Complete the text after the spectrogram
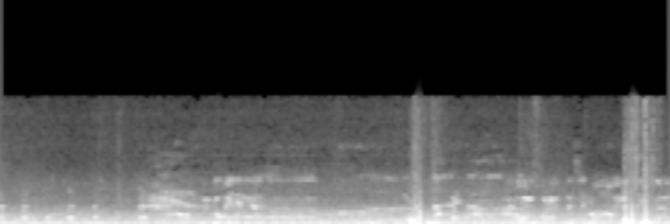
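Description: A car engine hums steadily as tyres roll on the road.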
